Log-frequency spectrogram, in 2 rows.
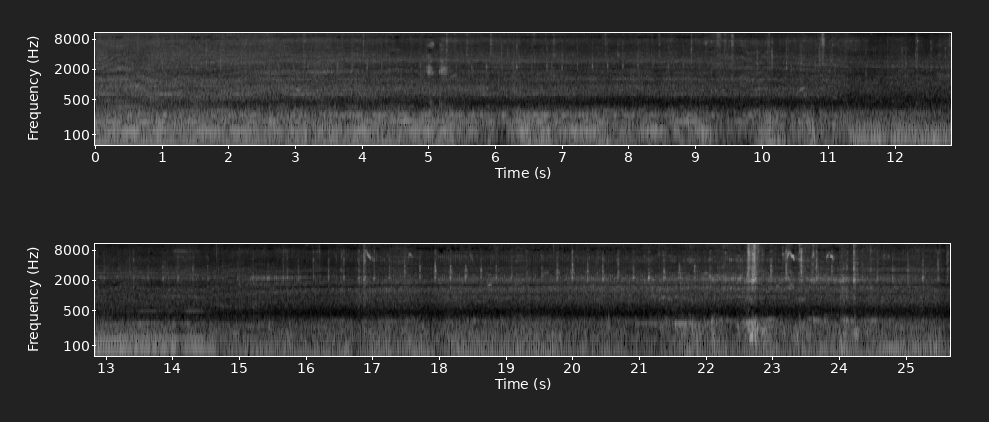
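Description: Holland 5620 tractor engine working after getting stuck in a ditch, a continuous close diesel drone whose pitch and load shift midway, steady and loud with no talk.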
